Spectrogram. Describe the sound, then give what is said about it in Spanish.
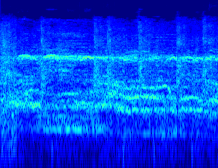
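Roar of a crowd of thousands of protesters rising up in Burkina Faso: a dense, steady wall of shouting voices that holds at an even level for the whole stretch. “Este es el sonido de la rebelión de los pobres, el sonido de miles de ciudadanos del cuarto país más pobre del mundo levantándose contra el poder”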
